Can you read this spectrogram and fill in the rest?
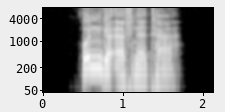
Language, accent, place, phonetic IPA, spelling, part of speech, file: German, Germany, Berlin, [ˈʊnɡəˌʔœfnətɐ], ungeöffneter, adjective, De-ungeöffneter.ogg
- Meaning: inflection of ungeöffnet: 1. strong/mixed nominative masculine singular 2. strong genitive/dative feminine singular 3. strong genitive plural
